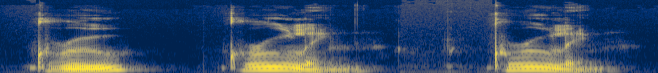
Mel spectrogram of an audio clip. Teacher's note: don't pronounce this word gruelling it's not gruelling it's grueling grueling the first vowel is the long ooh like food and boot · The first vowel is the long oo, like food and boot.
